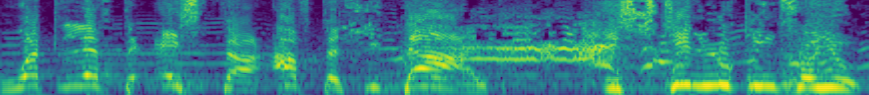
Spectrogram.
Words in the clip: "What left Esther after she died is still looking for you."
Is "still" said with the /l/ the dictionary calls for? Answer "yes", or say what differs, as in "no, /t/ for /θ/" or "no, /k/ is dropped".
no, /n/ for /l/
